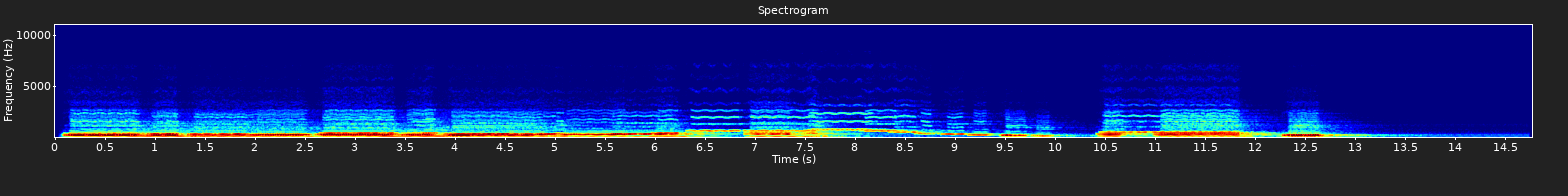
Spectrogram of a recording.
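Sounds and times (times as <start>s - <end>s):
theatre organ with 8' Tibia and 8' Vox stops: 0.0s - 13.2s.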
